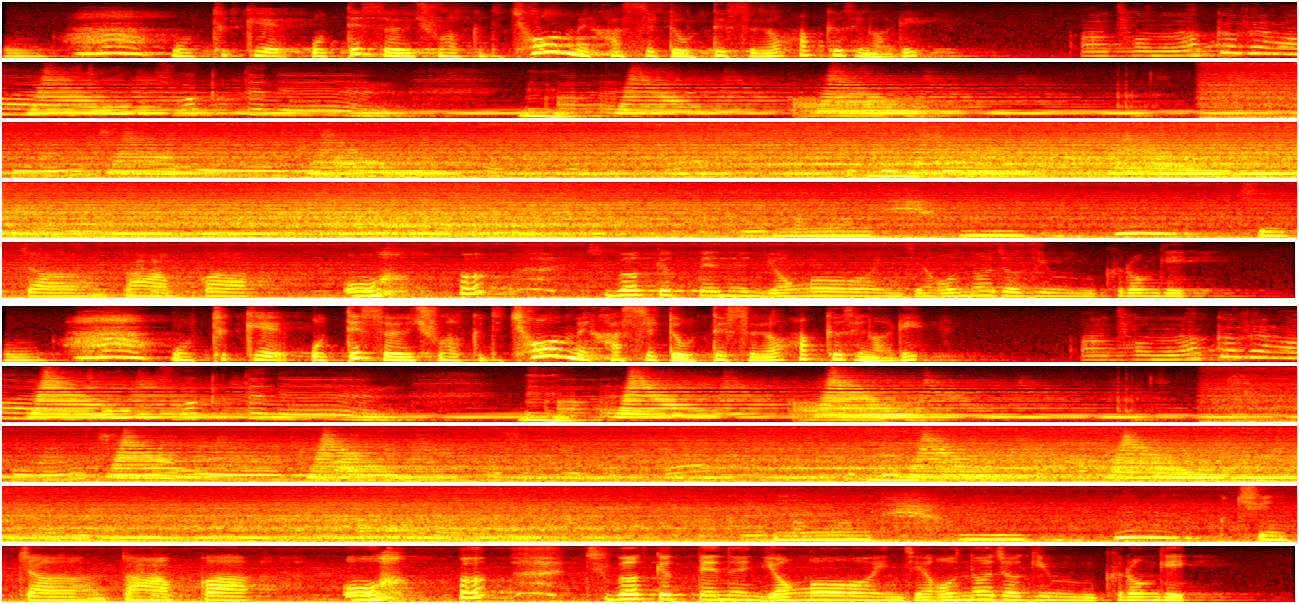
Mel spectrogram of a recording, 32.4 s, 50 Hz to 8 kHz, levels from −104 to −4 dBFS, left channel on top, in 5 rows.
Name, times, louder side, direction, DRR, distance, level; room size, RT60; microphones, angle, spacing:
voice 1, 0.0-4.6 9.1-9.3 17.3-17.5 23.3-23.8 24.2-25.3 25.6-27.1 27.6-31.8, right 3 dB, 70° right, 11 dB, 0.8 m, -23 dB
voice 2, 5.4-8.9 9.2-9.6 10.4-11.1 12.6-16.5 17.1-20.1 21.1-24.2 26.5-26.8 27.4-27.6, equal, 10° right, 1 dB, 2.7 m, -34 dB
sound 1, 6.6-22.8, right 2 dB, 55° right, 1.7 m, -30 dB
Car passing by / Engine, 12.4-31.1, left 1 dB, 40° left, 3.1 m, -30 dB
26.5 x 23.5 x 4.9 m, 0.72 s
head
